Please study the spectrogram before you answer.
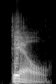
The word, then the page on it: Dàil: American English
